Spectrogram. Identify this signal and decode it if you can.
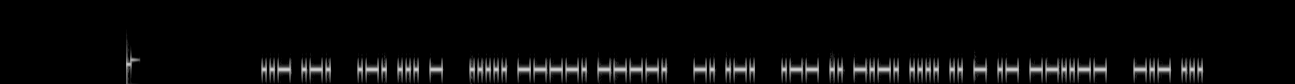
Morse code, heard as a keyed tone, about 32 wpm, 700 Hz. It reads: UR RST 599 NR WICHITA, KS
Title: K1USN SST QSO Practice 30wpm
